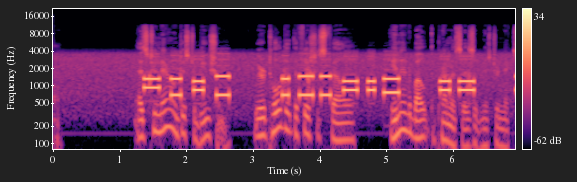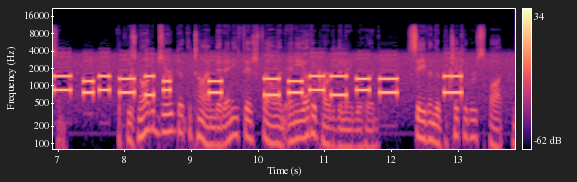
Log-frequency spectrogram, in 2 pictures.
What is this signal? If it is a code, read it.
DTMF, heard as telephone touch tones, dialled by hand, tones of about 180 ms, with hum and speech in English. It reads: 0273 233775 77 949537 4 249385 6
